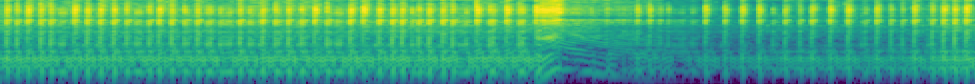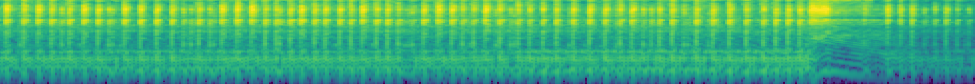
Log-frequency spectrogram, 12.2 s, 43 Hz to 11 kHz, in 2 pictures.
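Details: Losi 5B TLR with OBR 34 two-stroke engine, first fire-up after bottom-end rebuild for a failed crank bearing: high even buzz rising and dropping cleanly with throttle, no rattle or grind.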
